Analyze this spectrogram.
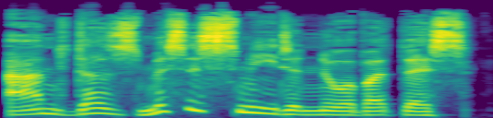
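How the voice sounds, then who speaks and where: A man voicing a lazy but shrewd policeman with a Scottish Highland accent, drawling and quietly threatening. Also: expressive, moderate pace, dry recording, clean studio sound, natural voice. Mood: curious.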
